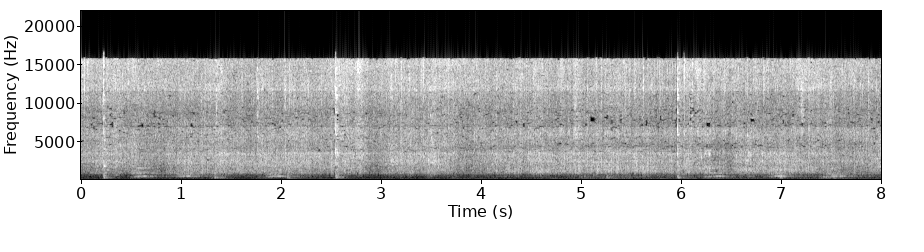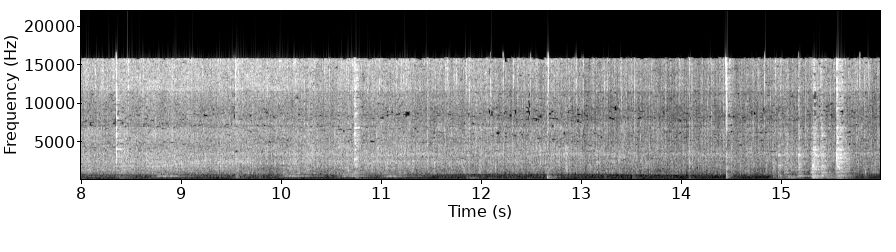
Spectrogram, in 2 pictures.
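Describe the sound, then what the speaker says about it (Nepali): Buckwheat flour chow mein with chili powder fries in a pan, giving a continuous sizzle with repeated scraping and clinking of stirring throughout, close and steady without speech. "हल्का चलाउने यसलाई."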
